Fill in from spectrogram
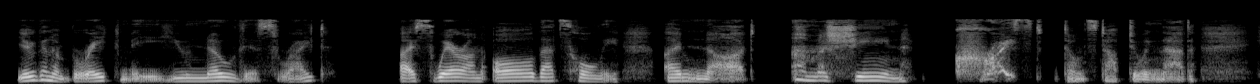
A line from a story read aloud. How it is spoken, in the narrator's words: he groaned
